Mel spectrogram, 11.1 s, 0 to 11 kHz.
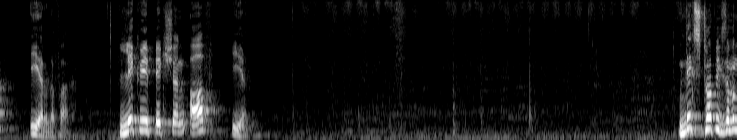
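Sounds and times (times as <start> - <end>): eraser rubbing whiteboard: 4.3 - 10.7.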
